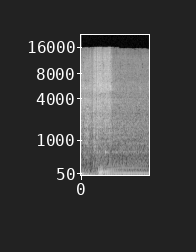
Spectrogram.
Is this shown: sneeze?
no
